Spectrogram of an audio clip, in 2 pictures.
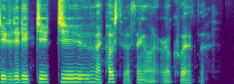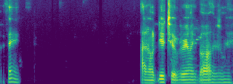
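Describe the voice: A man speaks fairly low and fairly slowly, with long, frequent pauses and lively intonation. His slightly mellow tone is croaky, with vocal fry.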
